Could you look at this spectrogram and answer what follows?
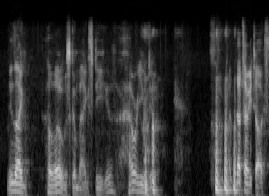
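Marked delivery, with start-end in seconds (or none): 1.0-3.2 very sexy, seductive put-on voice. Speaker imitating how a contact greets them, put-on sexy voice. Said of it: "He's got a very sexy voice".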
